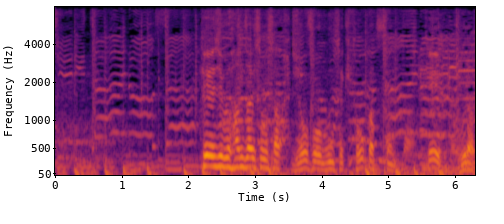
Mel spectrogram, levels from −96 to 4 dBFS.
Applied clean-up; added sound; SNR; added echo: none; none; none; none.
